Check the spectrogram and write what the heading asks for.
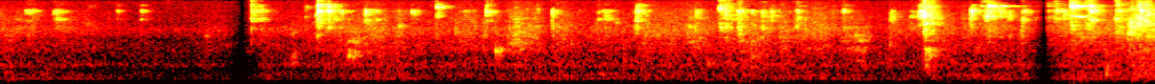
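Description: Near silence with faint, scattered light clicks and ticks from dogs moving about. There are a few at first, and they come more often toward the end.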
